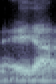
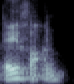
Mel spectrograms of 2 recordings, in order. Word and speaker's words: Aegon: of a large institution aegon Asset Management we have a multi-billion dollar uh by the way Brian even you pronounce it incorrectly are there the people in in the Netherlands pronounce it aphon yeah I know that's right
